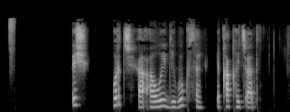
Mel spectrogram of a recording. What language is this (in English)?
Abaza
